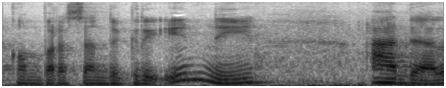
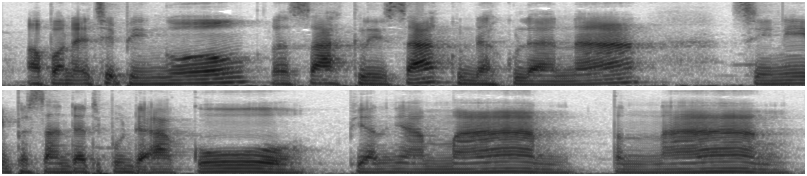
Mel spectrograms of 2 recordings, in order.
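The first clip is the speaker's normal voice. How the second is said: 1 mock tender; 4 semitones lower, 7 dB quieter than usual. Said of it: "Bercanda, guys".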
